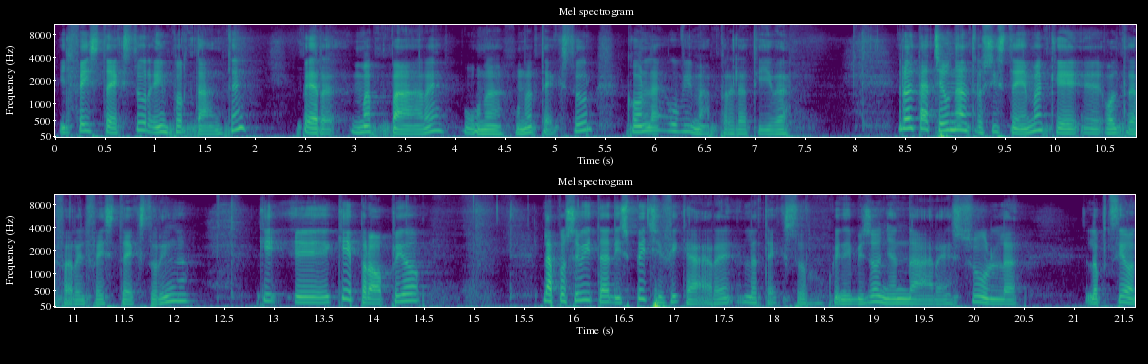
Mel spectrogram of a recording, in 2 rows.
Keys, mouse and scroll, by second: 11.6 click.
